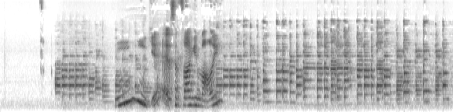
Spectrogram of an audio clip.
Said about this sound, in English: What's your favorite ringtone? My favorite ringtone is this one.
